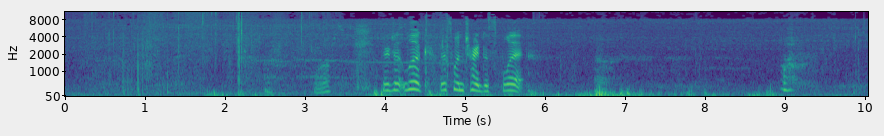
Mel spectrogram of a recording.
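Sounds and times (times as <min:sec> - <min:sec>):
low rumbling on microphone: 0:05.8 - 0:09.3.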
